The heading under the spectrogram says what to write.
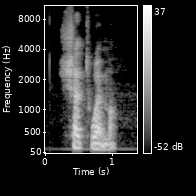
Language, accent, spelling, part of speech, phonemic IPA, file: French, Canada, chatoiement, noun, /ʃa.twa.mɑ̃/, LL-Q150 (fra)-chatoiement.wav
- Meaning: shimmer, shimmering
